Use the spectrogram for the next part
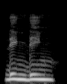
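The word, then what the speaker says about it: Ding Ding (钉钉): Nguồn, Wikipedia, Ding Talk, tiếng Trung, Ding Ding, phát âm, Ding Ding, là một nền tảng giao tiếp và hợp tác doanh nghiệp thành lập vào năm 2014, do tập đoàn Alibaba phát triển.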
